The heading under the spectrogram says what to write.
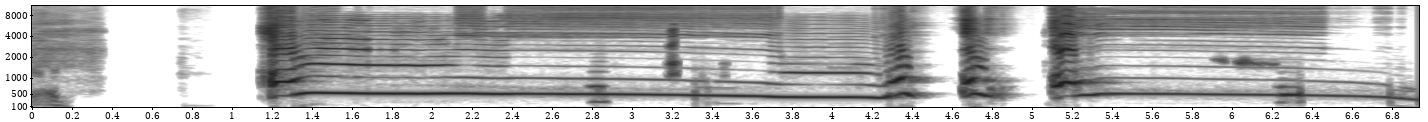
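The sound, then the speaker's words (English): A wolf howls twice in long, drawn-out, steady tones, loud, with a few short yelping breaks between the howls and no talking over them. “It was the sound of a wolf, yes.”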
